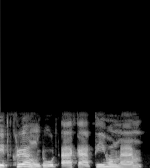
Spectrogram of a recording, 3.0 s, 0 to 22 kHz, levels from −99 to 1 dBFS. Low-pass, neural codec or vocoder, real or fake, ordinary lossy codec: 7.2 kHz; none; real; none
